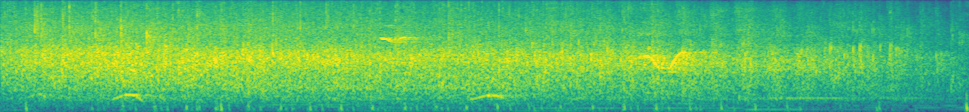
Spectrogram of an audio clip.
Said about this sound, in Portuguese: Dê um forte aplauso a Jesus nesse lugar.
